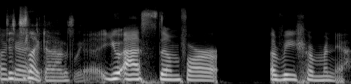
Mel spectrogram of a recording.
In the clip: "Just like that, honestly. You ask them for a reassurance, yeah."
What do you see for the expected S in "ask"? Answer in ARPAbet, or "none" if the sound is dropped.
S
